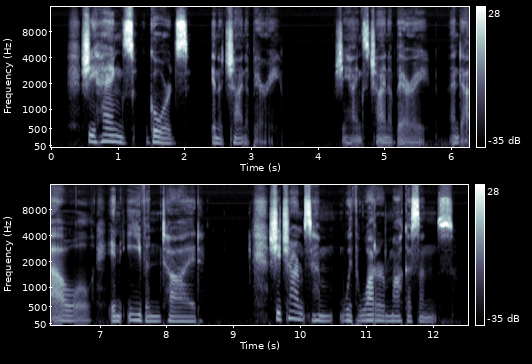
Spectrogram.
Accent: Bristol, Tennessee, United States; born there; I was born in Bristol, Tennessee, and my father's family has been there since pre-revolutionary times when they came over as squatters from Virginia.

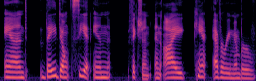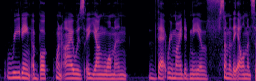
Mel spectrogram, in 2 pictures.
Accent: Hugoton, Kansas, United States; I grew up in Hugoton, but I spent summers in South Dakota, which was where his ranch was.

